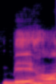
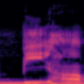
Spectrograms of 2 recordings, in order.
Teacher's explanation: بے ہا نہیں پڑھنا، یہ بے ہا مجہول ہو جائے گا، بی ہا پڑھنا ہے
